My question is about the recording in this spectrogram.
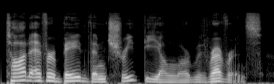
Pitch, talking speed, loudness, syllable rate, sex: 135 Hz, 220 wpm, -18 LUFS, 5.5 syllables/s, male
